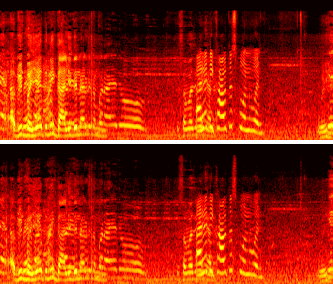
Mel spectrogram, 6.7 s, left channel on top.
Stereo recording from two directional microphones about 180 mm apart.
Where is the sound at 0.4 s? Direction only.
Centre (ahead or behind).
